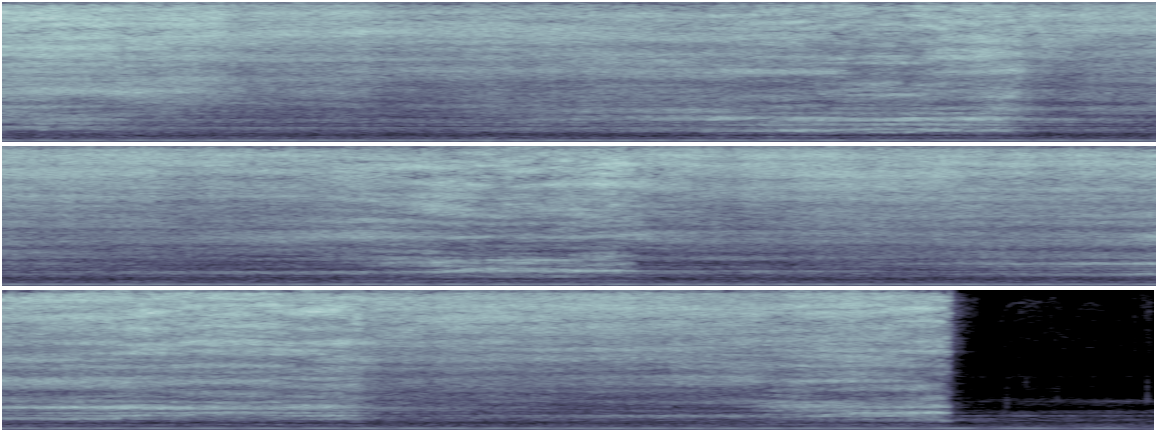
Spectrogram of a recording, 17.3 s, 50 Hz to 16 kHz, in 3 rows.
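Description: A 320-grit dressing stone rubbed across a knife-sharpening wheel makes a steady, close abrasive rasp that swells and eases in long strokes over a low mechanical hum, stopping abruptly at the end.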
